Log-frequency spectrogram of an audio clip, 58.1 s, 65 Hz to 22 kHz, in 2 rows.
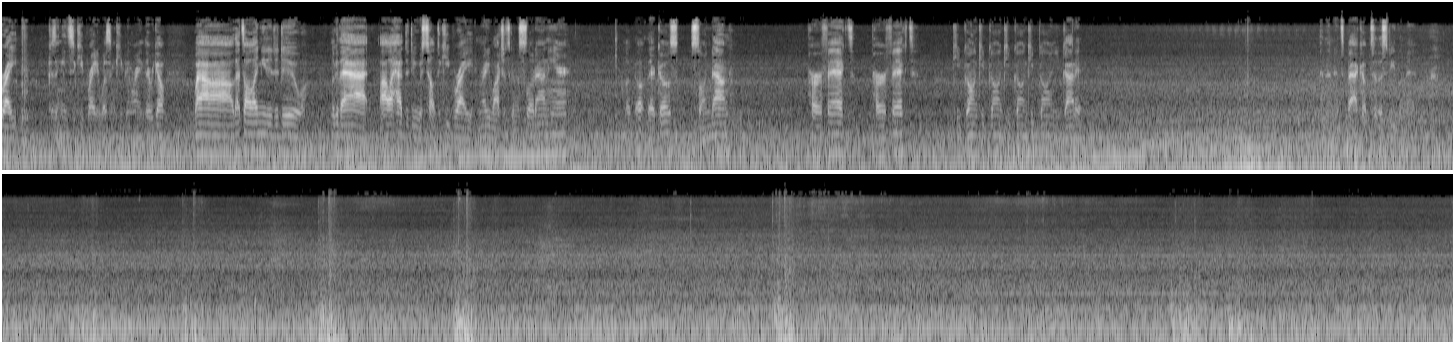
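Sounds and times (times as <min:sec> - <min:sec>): car road and engine hum: 0:00.0 - 0:58.0
short low thumps: 0:28.4 - 0:36.4, 0:37.9 - 0:39.1.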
